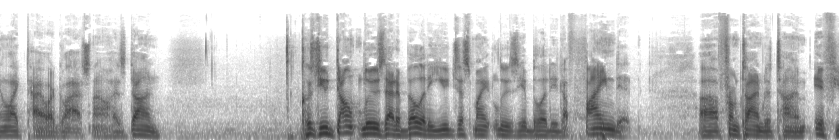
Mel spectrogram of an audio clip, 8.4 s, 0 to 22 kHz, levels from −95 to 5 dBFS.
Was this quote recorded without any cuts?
yes; 0 cuts

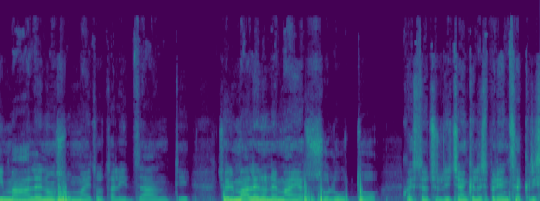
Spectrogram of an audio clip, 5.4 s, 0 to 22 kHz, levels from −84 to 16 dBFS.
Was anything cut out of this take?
yes; 1 cut; at 4.0 s

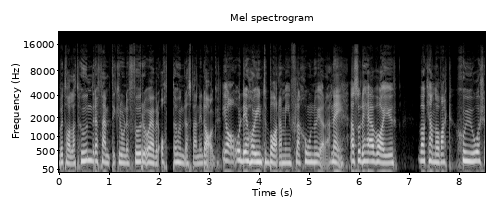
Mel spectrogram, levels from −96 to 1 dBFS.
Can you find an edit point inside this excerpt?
no; 0 cuts

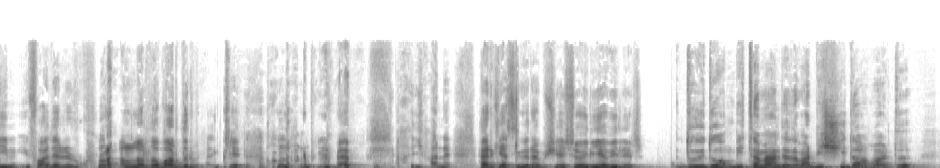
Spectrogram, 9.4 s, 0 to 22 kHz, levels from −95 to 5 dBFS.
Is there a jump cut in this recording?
yes; 1 cut; at 5.1 s

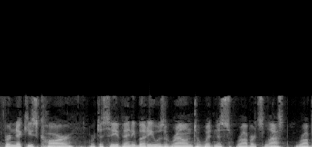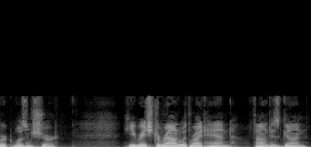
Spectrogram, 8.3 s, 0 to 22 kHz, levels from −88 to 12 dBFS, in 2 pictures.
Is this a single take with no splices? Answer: no; 2 cuts; at 3.8 s, 6.7 s

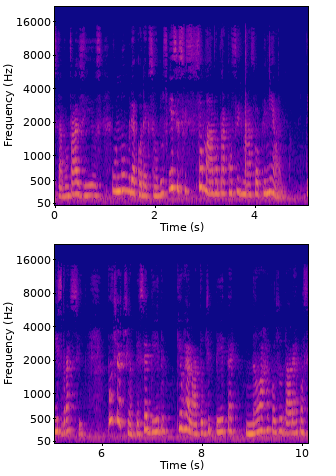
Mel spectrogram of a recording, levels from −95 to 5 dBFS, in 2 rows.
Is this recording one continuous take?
no; 5 cuts; at 1.2 s, 1.6 s, 2.3 s, 2.6 s, 5.2 s

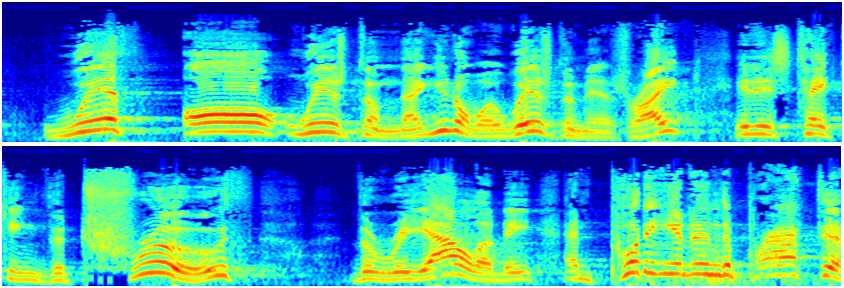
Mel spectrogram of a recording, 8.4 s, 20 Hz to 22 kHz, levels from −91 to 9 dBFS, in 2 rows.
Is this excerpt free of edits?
yes; 0 cuts

